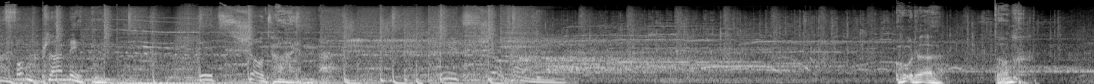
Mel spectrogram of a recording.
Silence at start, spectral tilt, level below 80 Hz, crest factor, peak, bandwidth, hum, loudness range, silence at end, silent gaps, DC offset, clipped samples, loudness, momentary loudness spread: 0 s; -4 dB/octave; -20 dBFS; 14 dB; 0 dBFS; 19 kHz; none; 5 LU; 0 s; none; under 0.1%; under 0.1%; -14 LUFS; 11 LU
